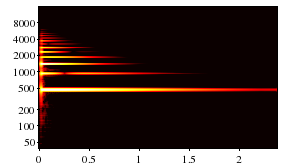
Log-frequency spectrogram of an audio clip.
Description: WURLITZER, A#4; Xsample VOL-1; 90 s Sample CDs; WURLITZER RS

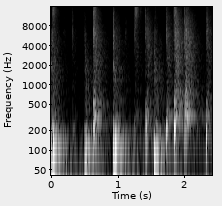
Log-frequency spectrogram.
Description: FUNKY, Drums

